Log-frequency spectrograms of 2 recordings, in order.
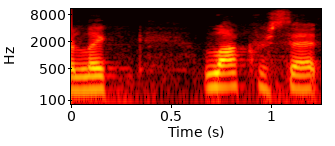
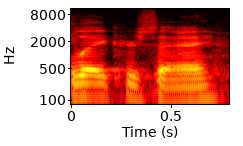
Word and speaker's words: Le Creuset: and he's here for L lack cret now see because he said it wrong now I can't say it right it's lay crus we're French and this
